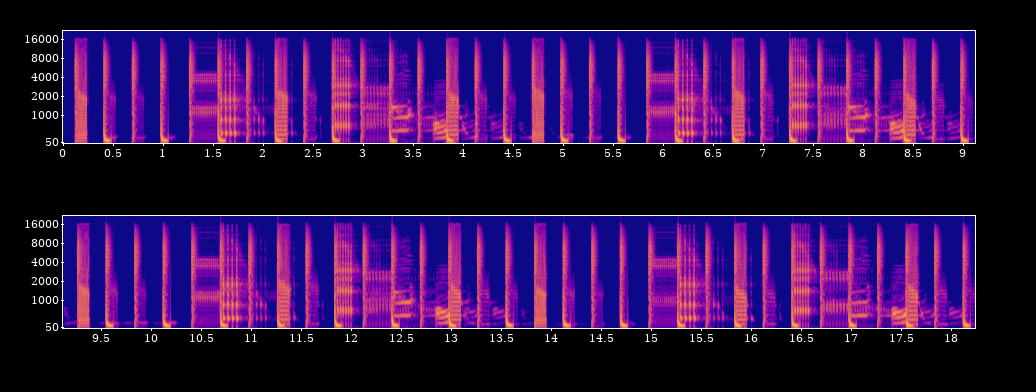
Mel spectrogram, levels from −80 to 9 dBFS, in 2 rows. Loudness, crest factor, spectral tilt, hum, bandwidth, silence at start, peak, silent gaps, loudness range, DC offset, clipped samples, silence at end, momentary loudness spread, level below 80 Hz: -17 LUFS; 18 dB; -3.5 dB/octave; none; 17.5 kHz; 0.1 s; 0 dBFS; 0.26-0.40 s, 0.56-0.69 s, 0.84-0.97 s, 1.14-1.26 s, 5.70-5.81 s, 10.29-10.33 s, 14.86-14.93 s; 1 LU; under 0.1%; under 0.1%; 0.05 s; 5 LU; -44 dBFS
